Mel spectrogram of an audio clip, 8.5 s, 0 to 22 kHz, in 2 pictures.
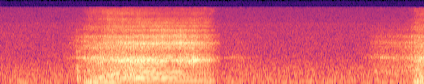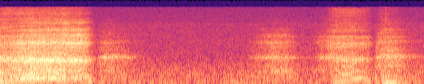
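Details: Adult self-recorded asleep, falling asleep fast at 8:45 into deep sleep: loud rasping snores on each in-breath, about three over eight seconds, with quiet pauses in a still room; loud snoring.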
